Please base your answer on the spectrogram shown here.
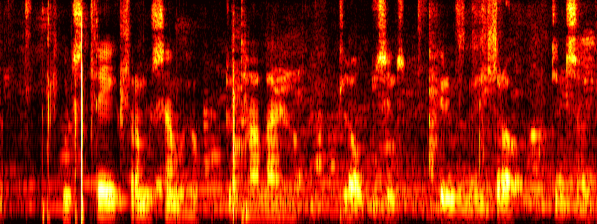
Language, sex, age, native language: Icelandic, male, 20-29, Icelandic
